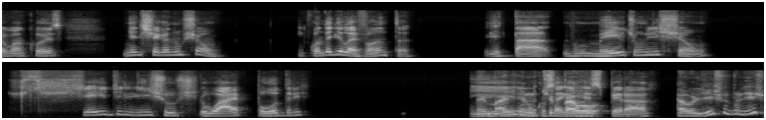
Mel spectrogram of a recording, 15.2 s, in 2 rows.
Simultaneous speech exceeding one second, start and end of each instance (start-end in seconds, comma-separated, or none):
12.3-13.7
